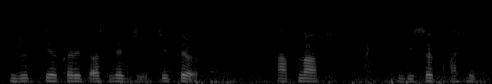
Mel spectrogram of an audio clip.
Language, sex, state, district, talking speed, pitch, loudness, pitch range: Marathi, male, Maharashtra, Chandrapur, 85 wpm, 135 Hz, -53 LUFS, 125-145 Hz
